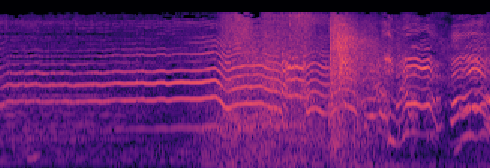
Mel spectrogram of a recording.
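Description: A high-pitched cry held steady for nearly two seconds, then dropping in pitch into a rush of noise, followed by wavering cries near the end, over background music.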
